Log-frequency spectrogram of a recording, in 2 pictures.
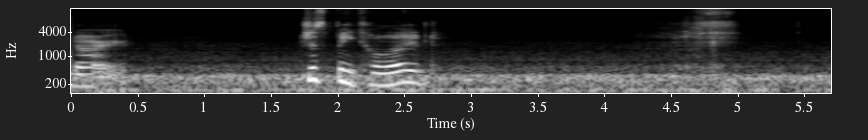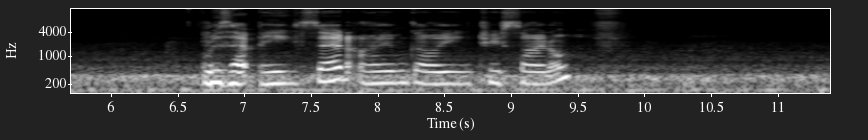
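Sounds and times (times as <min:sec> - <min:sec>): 
speech: 0:00.0 - 0:00.6, 0:01.7 - 0:02.8, 0:06.7 - 0:09.9
low rumble: 0:00.0 - 0:11.3
person sniffling: 0:04.4 - 0:05.0.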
